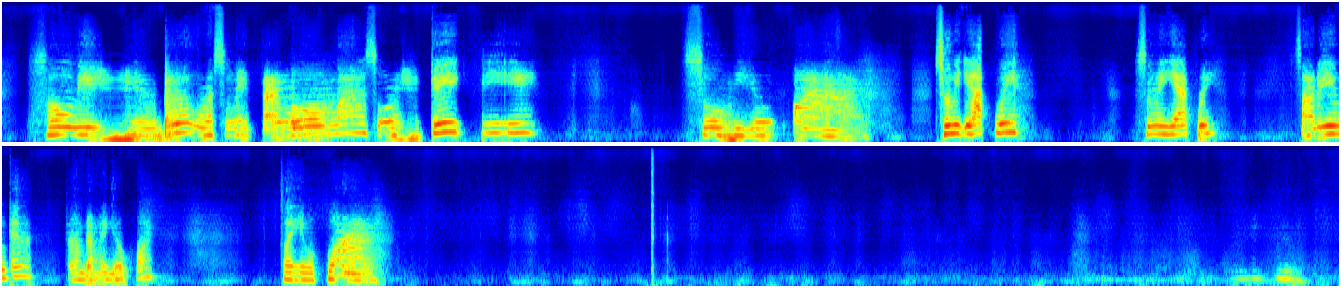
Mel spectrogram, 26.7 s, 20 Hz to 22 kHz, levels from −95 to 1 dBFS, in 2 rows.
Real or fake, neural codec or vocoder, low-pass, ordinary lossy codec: fake; codec, 44.1 kHz, 0.9 kbps, DAC; 19.8 kHz; MP3, 96 kbps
